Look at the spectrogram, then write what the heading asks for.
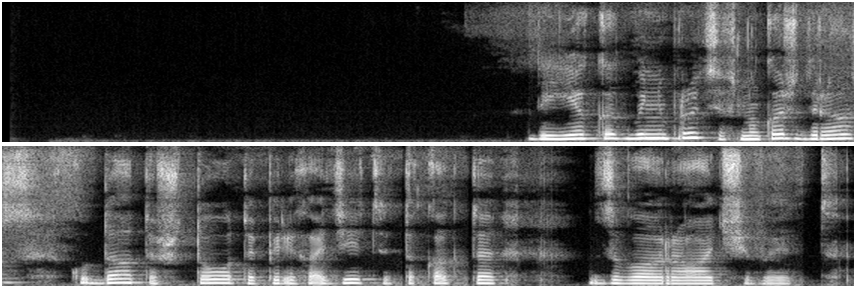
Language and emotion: Russian, sad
